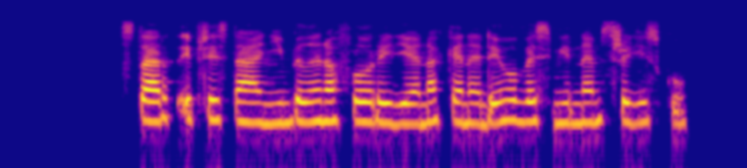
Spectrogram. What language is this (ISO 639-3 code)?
ces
